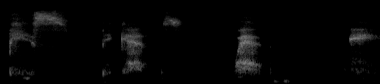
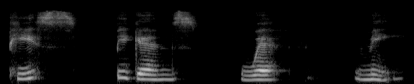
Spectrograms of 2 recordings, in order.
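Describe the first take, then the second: First: It is whispered without voice. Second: It is spoken aloud in a normal voice.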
